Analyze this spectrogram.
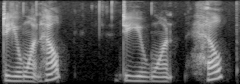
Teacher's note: you're not going to hear the T on want and you're not going to hear the p on help but your tongue does have to go to that position · you can also change you to ya to make it faster and more casual.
